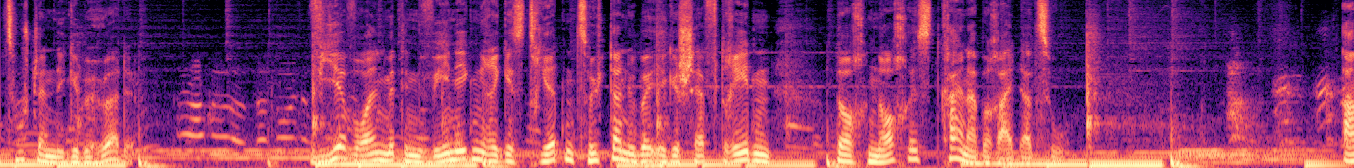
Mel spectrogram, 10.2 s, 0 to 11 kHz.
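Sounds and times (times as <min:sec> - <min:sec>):
speech: 0:00.1 - 0:01.2, 0:02.3 - 0:08.3
several dogs barking and yipping at a dog rescue shelter in Serbia: 0:09.0 - 0:10.1.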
